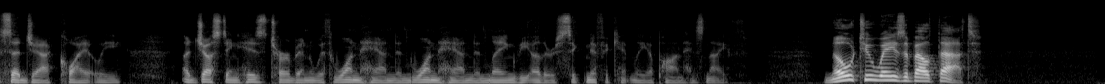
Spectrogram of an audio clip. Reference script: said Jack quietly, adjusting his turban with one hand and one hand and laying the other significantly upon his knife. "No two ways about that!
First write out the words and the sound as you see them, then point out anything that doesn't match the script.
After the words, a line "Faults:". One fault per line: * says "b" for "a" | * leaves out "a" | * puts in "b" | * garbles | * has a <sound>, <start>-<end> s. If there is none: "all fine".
said Jack quietly, adjusting his turban with one hand and one hand and laying the other significantly upon his knife. "No two ways about that!
Faults:
all fine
